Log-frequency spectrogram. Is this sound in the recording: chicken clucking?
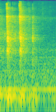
no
